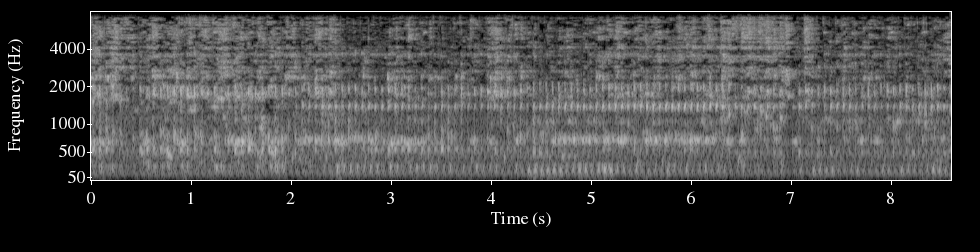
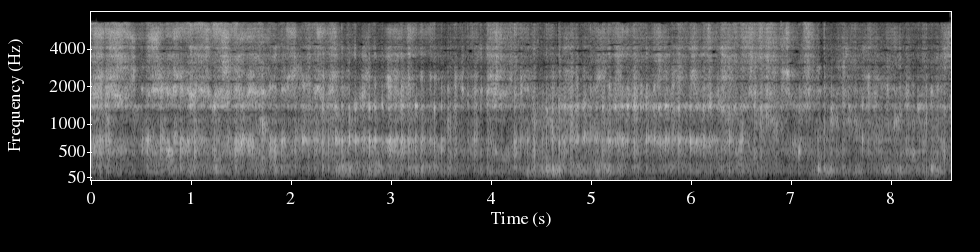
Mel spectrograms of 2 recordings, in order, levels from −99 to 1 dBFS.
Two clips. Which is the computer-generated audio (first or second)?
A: second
